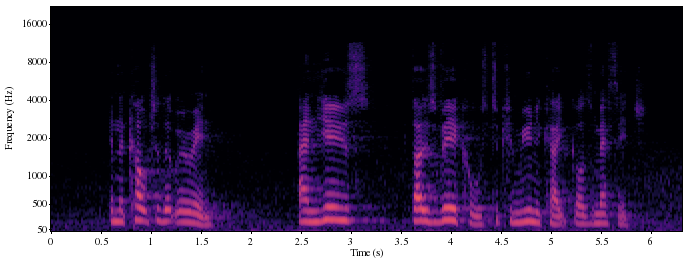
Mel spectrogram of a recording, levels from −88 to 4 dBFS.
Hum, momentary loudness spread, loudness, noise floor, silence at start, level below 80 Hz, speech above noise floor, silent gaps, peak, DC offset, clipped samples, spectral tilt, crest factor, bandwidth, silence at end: none; 15 LU; -39 LUFS; -70 dBFS; 0.6 s; -74 dBFS; 32 dB; none; -20 dBFS; under 0.1%; under 0.1%; -6.5 dB/octave; 20 dB; 11.5 kHz; 0.45 s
